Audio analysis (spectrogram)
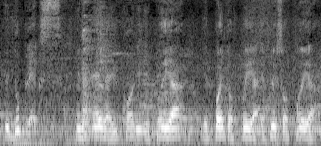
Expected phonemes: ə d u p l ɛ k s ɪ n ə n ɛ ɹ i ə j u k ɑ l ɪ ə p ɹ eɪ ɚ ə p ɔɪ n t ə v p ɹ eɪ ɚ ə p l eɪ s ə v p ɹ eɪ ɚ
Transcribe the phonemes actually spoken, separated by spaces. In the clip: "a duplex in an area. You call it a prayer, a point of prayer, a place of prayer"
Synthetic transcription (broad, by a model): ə d u p l ɛ k s ɪ n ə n ɛ ɹ i ə j u k ɑ l ɪ ə p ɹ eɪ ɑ ə p ɔɪ n t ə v p ɹ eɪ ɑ ə p l eɪ s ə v p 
